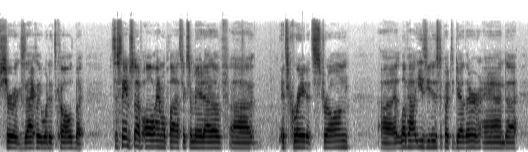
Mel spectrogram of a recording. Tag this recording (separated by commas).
Speech, inside a small room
